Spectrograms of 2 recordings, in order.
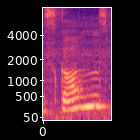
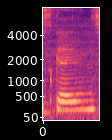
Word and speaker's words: scone: where you're from so you can either call them scones rhyming with gone or you can call them scones riding with rhyming with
